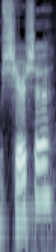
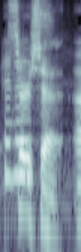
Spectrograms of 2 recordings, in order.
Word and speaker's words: Saoirse: Shersha. – Saoirse, I think. – Saoirse.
